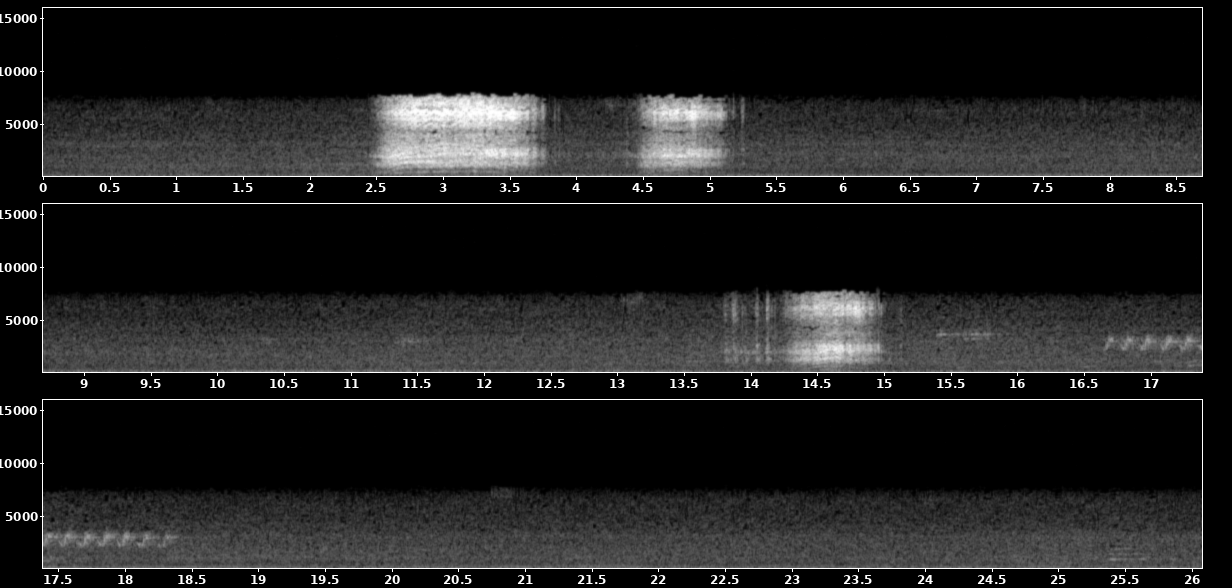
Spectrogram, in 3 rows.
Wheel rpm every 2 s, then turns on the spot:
0, 50, 10, 0, 0, 0, 0, 10, 0, 0, 0, 0, 0.
none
